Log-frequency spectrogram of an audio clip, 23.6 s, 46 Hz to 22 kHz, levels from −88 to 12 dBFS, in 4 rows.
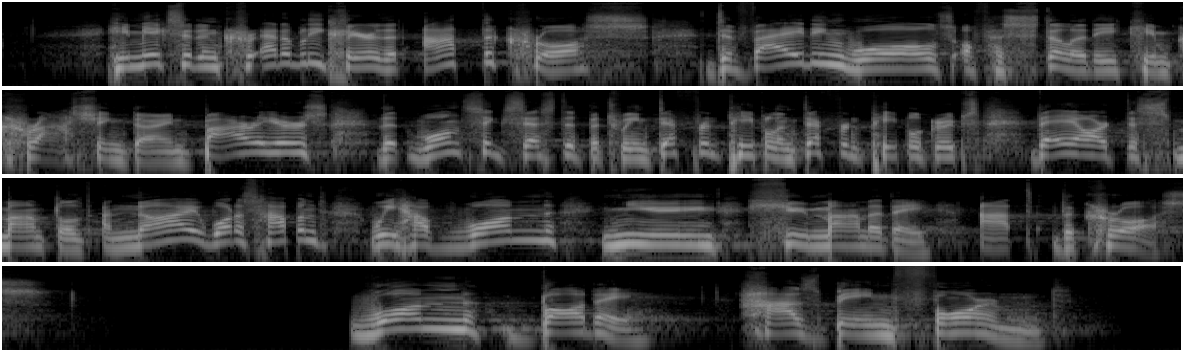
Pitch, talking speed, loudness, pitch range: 170 Hz, 120 wpm, -36 LUFS, 150-210 Hz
